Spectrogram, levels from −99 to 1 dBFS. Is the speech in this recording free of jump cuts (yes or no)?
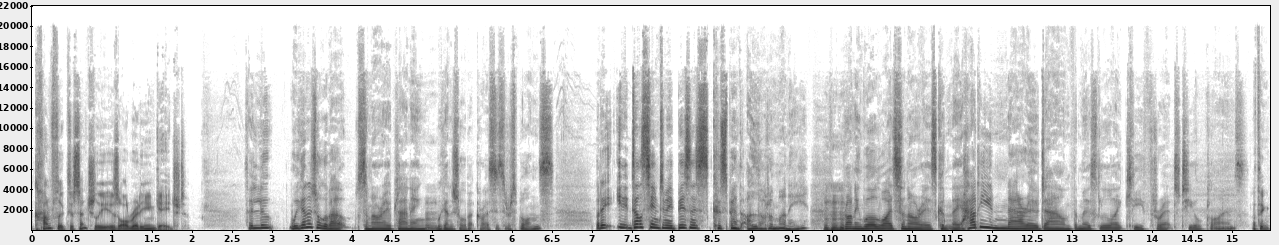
yes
